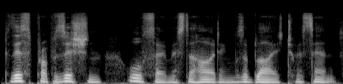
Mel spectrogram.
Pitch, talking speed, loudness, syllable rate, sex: 110 Hz, 175 wpm, -19 LUFS, 5.8 syllables/s, male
